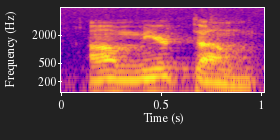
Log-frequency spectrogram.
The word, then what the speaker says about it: Amirtham: Five people I would like to speak about are a man called Samuel Amirtham, A-M-I-R-T-H-A-M. Amirtham is the way it's often pronounced. Proper pronunciation is Amirtham.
